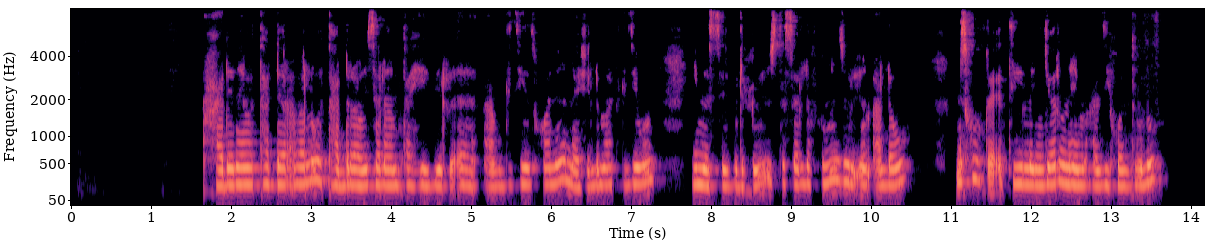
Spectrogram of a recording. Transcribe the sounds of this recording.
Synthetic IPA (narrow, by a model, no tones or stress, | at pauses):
ħad̪ɐnajwɔt̪ʰːad̪ɐɾa̰βalːowɔt̪ʰːad̪ɐɾawisɐlamt̪ʰahiβjɪɾɨ̰ʔɐaβɡize̞zɨxo̞nɐnajʃɪlːɨmat̪ɡize̞wʊn | jɪmɐsɨlbɨd̪ħuṵzɨt̪ʰɐsɐlːɐfunzɨɾʔonʔa̰lːɐwu | mɨskɨfkʰʼɐ̰ʔɨt̪ʰilɐŋd͡ʒɐɾnajmaʕzijɪxont̪ʰɨβɨlu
